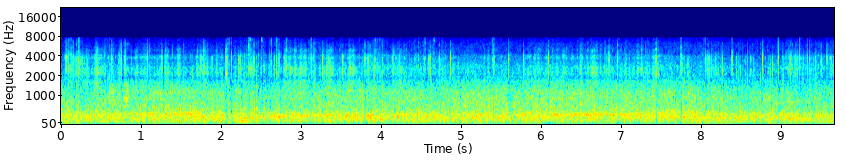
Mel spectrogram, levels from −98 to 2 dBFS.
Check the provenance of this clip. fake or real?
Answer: real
